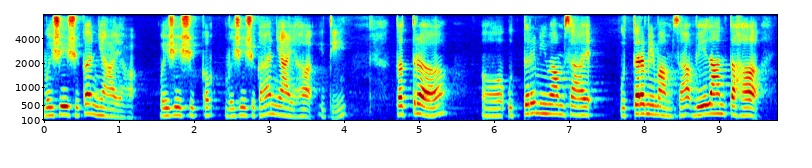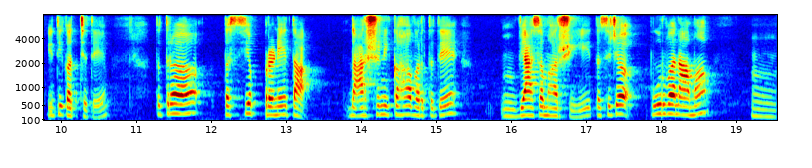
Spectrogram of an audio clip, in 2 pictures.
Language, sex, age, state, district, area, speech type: Sanskrit, female, 18-30, Karnataka, Bagalkot, urban, spontaneous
